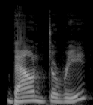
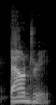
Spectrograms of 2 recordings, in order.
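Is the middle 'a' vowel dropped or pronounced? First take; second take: pronounced; dropped. First: The middle 'a' vowel is clearly pronounced. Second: The middle 'a' vowel is dropped entirely. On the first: It is said as a joke. "when I was saying boundary like a fucking joke" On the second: This is the everyday way of saying it. "I always say boundary, like that"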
